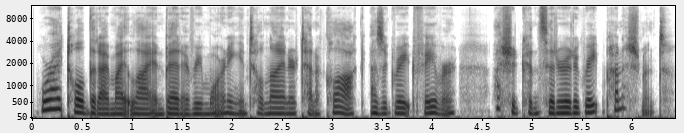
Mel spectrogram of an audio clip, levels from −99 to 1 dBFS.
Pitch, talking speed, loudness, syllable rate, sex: 180 Hz, 250 wpm, -18 LUFS, 6.6 syllables/s, female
